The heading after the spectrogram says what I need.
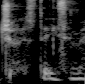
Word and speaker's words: Just ASMR: C'est juste ASMR ou c'est Just ASMR qu'on prononce? Moi je le dis en anglais, Just ASMR.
